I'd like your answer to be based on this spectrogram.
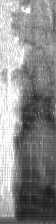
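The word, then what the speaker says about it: Ruettiger: Rudiger? – Rudiger, that's it, man.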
